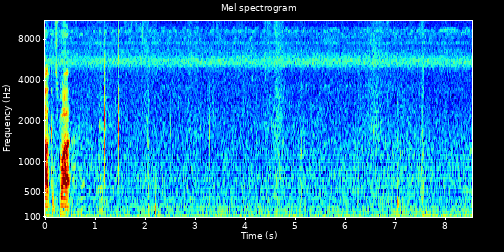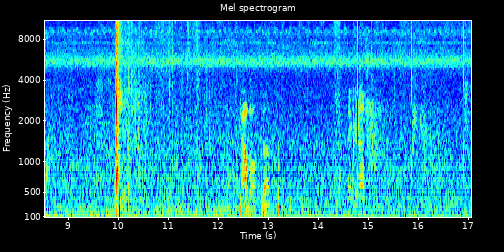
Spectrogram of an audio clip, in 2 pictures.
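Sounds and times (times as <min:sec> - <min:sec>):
insects chirring: 0:00.0 - 0:17.0
bat striking ball: 0:08.6 - 0:10.8.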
